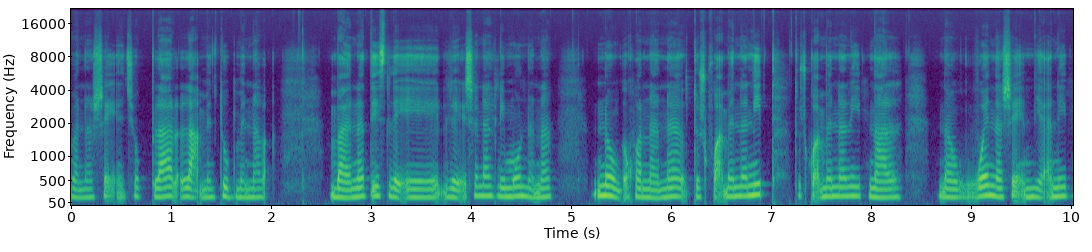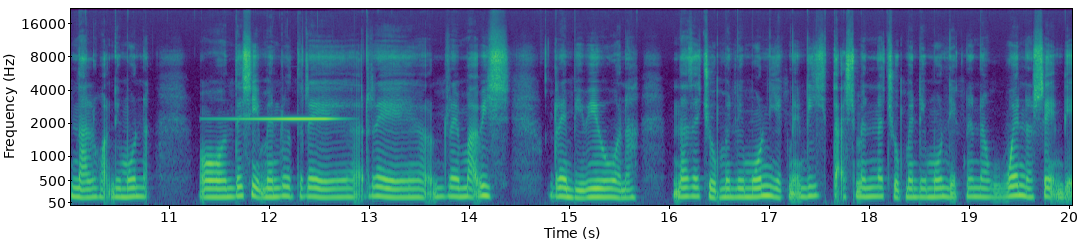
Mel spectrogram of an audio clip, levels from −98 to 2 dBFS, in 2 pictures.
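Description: A speech clip with loudspeaker feedback squeal from 11.30 to 12.90 s, right after "nal jwa'n limona": a 2.2 kHz tone swells over about a second to roughly 5 dB above the speech, the mic-to-speaker loop exceeding unity gain there.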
